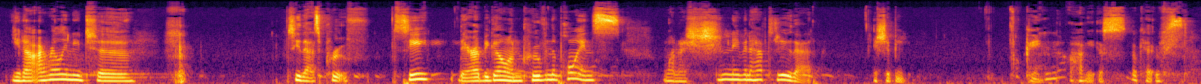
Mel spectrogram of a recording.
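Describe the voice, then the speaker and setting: A young woman with a stuffy, congested voice, chatting casually and rambling through an introduction before singing a cover song. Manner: rambling, many fillers, swings up high when emphatic. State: stuffy nose from sinus trouble.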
